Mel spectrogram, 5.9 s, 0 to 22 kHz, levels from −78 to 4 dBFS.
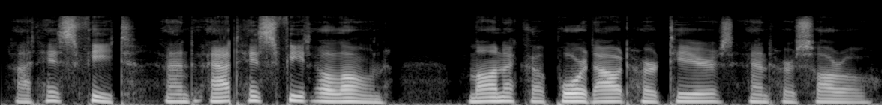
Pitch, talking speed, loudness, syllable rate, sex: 140 Hz, 165 wpm, -17 LUFS, 4.5 syllables/s, male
